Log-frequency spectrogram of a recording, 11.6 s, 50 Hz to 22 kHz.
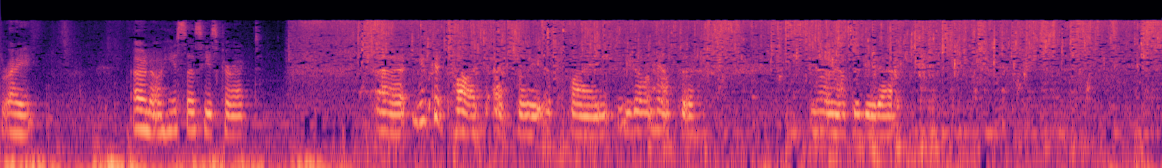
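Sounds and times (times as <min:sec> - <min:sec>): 
speech: 0:00.0 - 0:00.5, 0:01.3 - 0:02.6, 0:03.8 - 0:07.3, 0:08.1 - 0:09.4
tap water running over celery being washed: 0:03.4 - 0:11.6.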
